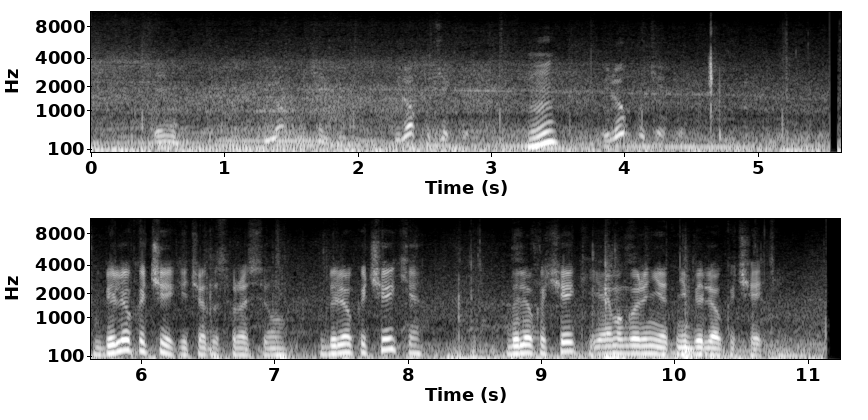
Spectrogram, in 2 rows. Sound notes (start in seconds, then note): 4.6 clicking sound, meaning refusal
